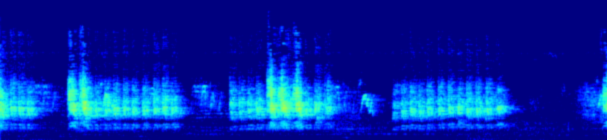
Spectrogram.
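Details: Baby house sparrows being fed, calling for food: loud, buzzy, drawn-out chirping bursts repeated about every second, with harsh high peaks and short pauses between them.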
